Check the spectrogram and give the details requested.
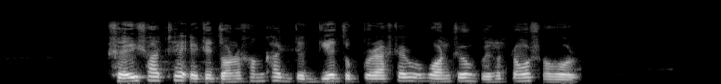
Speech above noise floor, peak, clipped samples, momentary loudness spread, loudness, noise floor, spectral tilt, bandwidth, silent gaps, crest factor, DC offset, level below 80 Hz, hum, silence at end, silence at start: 67 dB; -2 dBFS; under 0.1%; 9 LU; -17 LUFS; -83 dBFS; -6.5 dB/octave; 7.6 kHz; none; 16 dB; under 0.1%; -60 dBFS; none; 1.45 s; 1.1 s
